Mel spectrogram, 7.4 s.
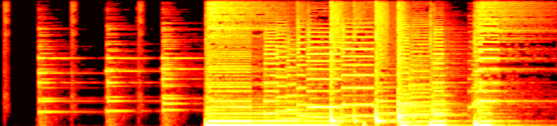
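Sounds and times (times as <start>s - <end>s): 
cool jazz ending: 2.8s - 7.2s.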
